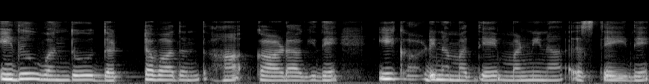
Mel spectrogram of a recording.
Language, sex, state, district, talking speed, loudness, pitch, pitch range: Kannada, female, Karnataka, Chamarajanagar, 100 wpm, -18 LUFS, 200 Hz, 190-215 Hz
